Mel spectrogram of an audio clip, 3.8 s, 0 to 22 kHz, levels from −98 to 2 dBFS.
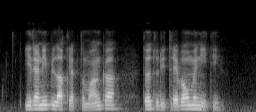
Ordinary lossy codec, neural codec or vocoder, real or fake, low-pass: Opus, 16 kbps; none; real; 7.2 kHz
